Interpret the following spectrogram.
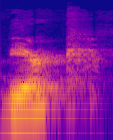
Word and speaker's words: Bjork: was your character's name uh bjerk like singer i was gonna ask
